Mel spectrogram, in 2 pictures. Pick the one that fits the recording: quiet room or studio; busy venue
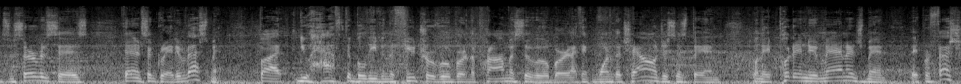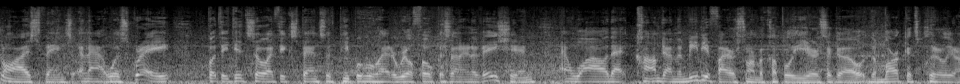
busy venue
